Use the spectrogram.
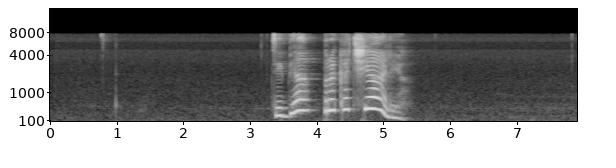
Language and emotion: Russian, positive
